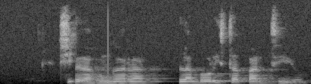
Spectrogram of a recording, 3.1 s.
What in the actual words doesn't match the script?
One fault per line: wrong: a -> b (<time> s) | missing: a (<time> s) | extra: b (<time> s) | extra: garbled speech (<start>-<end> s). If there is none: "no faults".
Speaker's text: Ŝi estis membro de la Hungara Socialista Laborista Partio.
missing: estis membro (0.7 s)
missing: Socialista (1.4 s)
